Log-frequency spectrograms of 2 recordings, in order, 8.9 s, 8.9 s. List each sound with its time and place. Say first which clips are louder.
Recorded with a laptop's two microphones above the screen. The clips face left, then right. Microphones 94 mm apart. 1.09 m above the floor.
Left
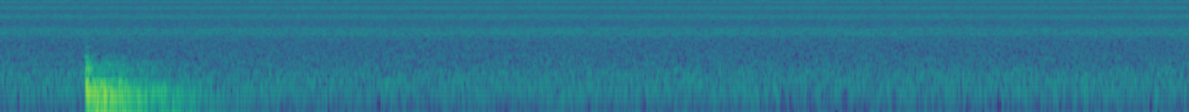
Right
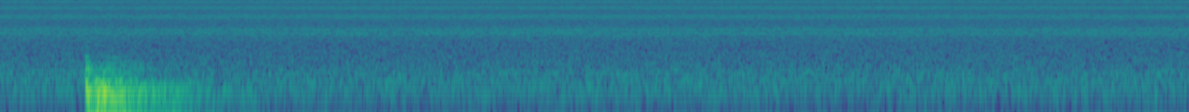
0.6 s a thud: left 2 dB; 10° left (ahead or behind), 3 m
